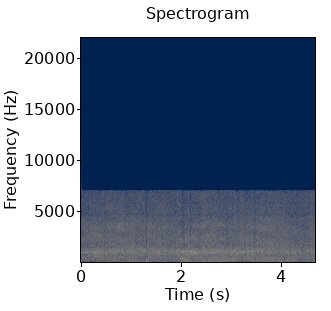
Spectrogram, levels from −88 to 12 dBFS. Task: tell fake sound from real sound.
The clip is fake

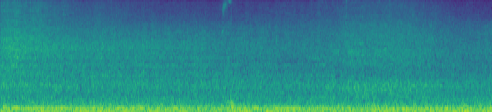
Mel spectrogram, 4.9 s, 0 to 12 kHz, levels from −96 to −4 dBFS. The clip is real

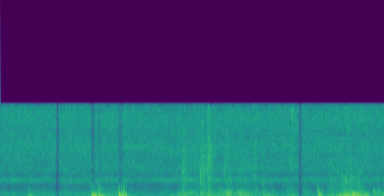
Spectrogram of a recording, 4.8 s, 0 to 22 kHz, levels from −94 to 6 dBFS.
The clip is real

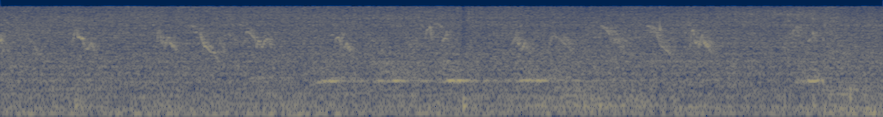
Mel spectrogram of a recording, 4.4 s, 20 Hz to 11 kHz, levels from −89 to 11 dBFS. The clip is real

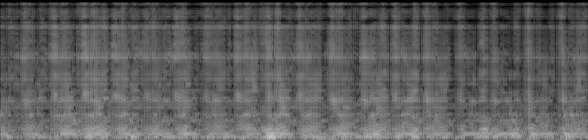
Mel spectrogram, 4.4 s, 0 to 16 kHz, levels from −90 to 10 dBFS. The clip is fake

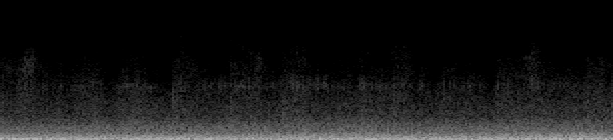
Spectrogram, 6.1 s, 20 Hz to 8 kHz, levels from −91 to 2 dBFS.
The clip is real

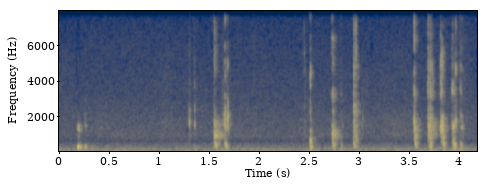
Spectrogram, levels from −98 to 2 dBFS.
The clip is real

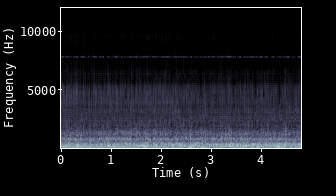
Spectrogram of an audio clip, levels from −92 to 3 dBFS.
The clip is fake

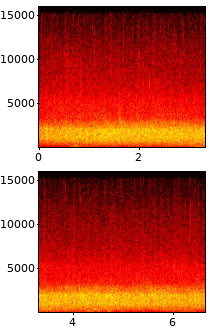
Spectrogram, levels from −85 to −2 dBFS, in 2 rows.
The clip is real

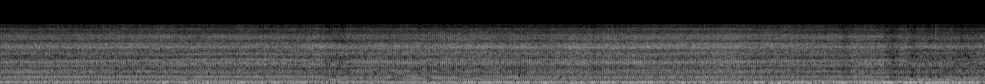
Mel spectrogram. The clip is real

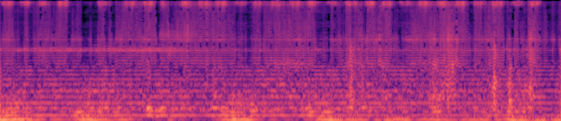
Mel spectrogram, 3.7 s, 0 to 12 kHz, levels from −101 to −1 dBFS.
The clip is fake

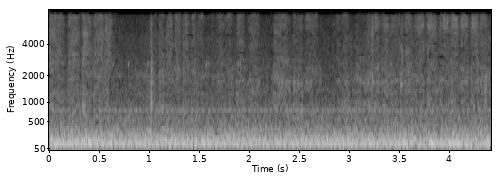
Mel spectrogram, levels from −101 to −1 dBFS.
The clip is real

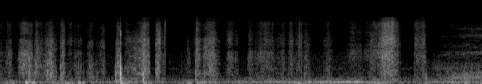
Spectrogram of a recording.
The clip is fake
